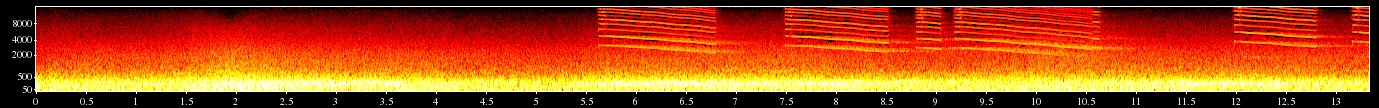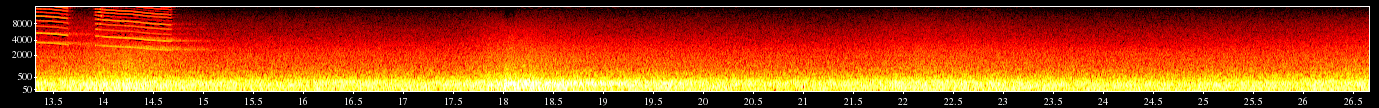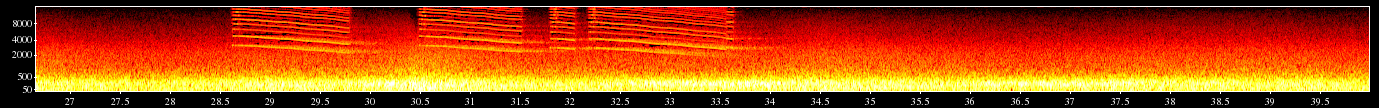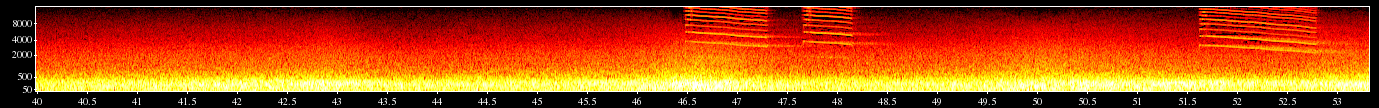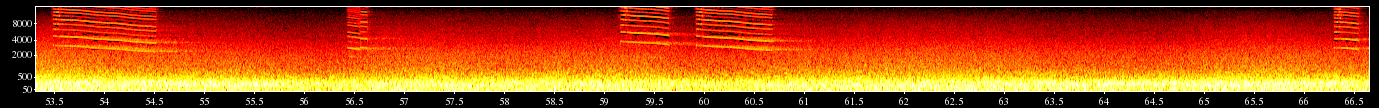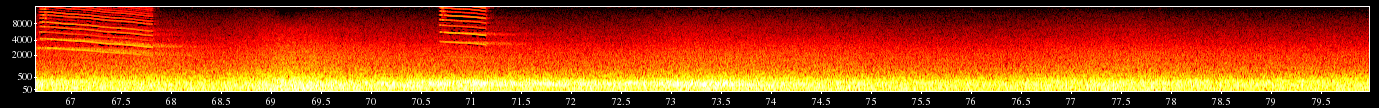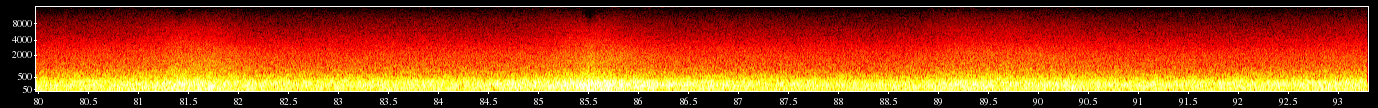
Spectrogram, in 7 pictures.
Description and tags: Far Ocean and Gulls
In Ableton's Operator instrument, I used a white noise oscillator with one Max for Live LFO modulating the LFO on the instrument, another MfL LFO modding the frequency cut off of its LPF and another LFO mapped to that same filter's resonance to emulate ocean waves and wind. All LFO depths are pretty shallow and set to random for a natural sound. The birds were an additional high frequency Saw Wave oscillator with a slow downward Saw Wave LFO with a HPF with a mid-range cutoff and slightly above midrange resonance. Everything was put through a Convolution Reverb in the end.
Ableton, beach, birds, coast, LFO, ocean, sea, seaside, shore, surf, synthesis, water, wave, waves, wind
